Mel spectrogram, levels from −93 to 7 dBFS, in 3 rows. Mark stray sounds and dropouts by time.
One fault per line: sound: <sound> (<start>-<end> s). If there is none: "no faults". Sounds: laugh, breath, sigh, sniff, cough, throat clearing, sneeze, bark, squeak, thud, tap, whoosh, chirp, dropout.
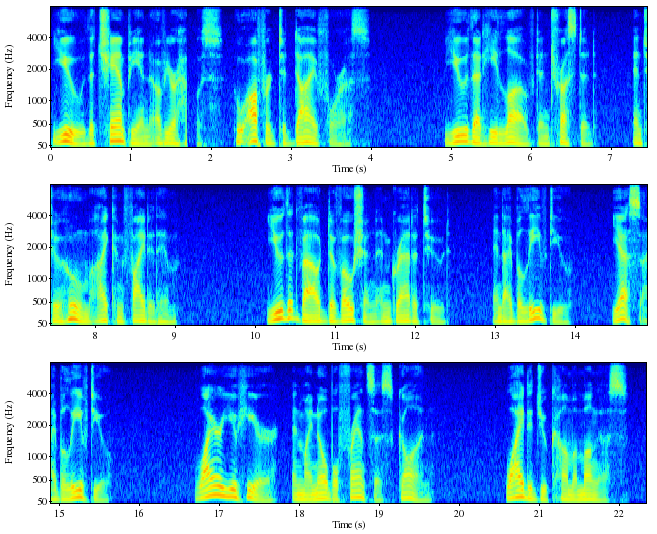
sound: dropout (1.7-1.8 s)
